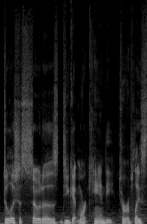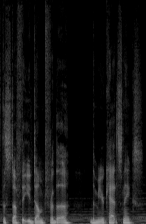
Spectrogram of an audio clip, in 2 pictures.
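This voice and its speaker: A man's voice: medium pitch, level tone, normal speed, creaky, darkish tone, soft background music. A man acting as game master, narrating and describing scenes for a tabletop game.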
